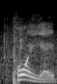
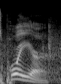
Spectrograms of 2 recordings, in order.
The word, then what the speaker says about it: Pouyet: Most people would pronounce it Pouyet, but it's Pouyer.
